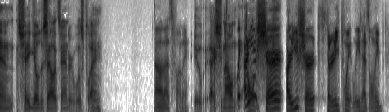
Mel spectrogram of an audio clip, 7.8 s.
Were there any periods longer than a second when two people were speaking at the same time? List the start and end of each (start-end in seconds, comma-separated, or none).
none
